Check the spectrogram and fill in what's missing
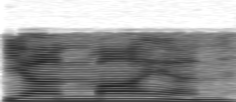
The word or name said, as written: Jan Mayen Island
